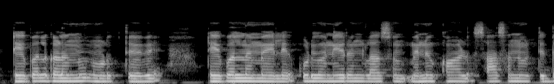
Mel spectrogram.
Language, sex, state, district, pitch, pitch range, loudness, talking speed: Kannada, male, Karnataka, Koppal, 140 Hz, 140-145 Hz, -17 LUFS, 160 wpm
